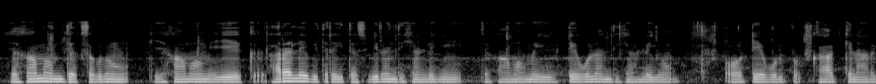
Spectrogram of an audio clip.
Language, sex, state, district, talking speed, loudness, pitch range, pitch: Hindi, male, Uttarakhand, Tehri Garhwal, 190 wpm, -21 LUFS, 115-120 Hz, 115 Hz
